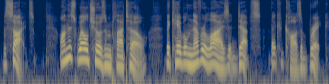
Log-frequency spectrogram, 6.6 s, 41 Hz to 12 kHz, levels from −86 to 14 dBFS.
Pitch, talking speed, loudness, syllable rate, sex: 145 Hz, 155 wpm, -18 LUFS, 4.4 syllables/s, male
